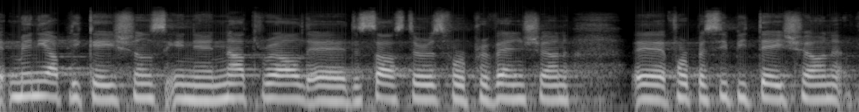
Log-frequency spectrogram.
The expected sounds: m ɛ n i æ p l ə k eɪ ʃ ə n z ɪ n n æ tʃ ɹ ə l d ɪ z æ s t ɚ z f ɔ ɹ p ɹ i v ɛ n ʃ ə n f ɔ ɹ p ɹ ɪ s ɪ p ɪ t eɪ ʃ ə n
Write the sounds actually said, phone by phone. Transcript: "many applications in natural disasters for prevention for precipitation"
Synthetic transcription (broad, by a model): m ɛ n i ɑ p l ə k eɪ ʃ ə n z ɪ n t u ɹ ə l d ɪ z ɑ s t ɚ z f ɔ ɹ p ɹ i v ɛ n ʃ ə n f ɔ ɹ p ɹ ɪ s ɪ p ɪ t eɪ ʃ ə n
